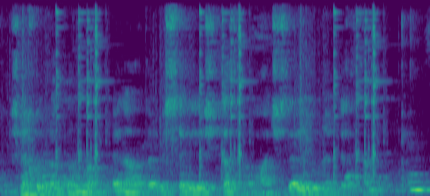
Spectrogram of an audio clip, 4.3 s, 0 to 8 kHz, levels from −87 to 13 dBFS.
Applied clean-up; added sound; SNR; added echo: none; Tools; 17 dB; reverberation time 0.6 s.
